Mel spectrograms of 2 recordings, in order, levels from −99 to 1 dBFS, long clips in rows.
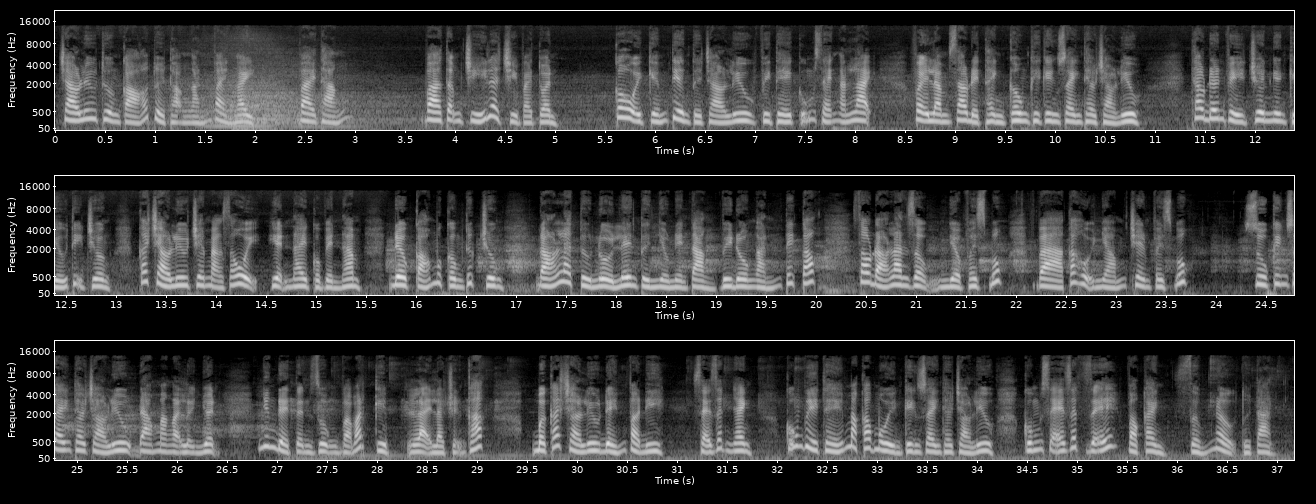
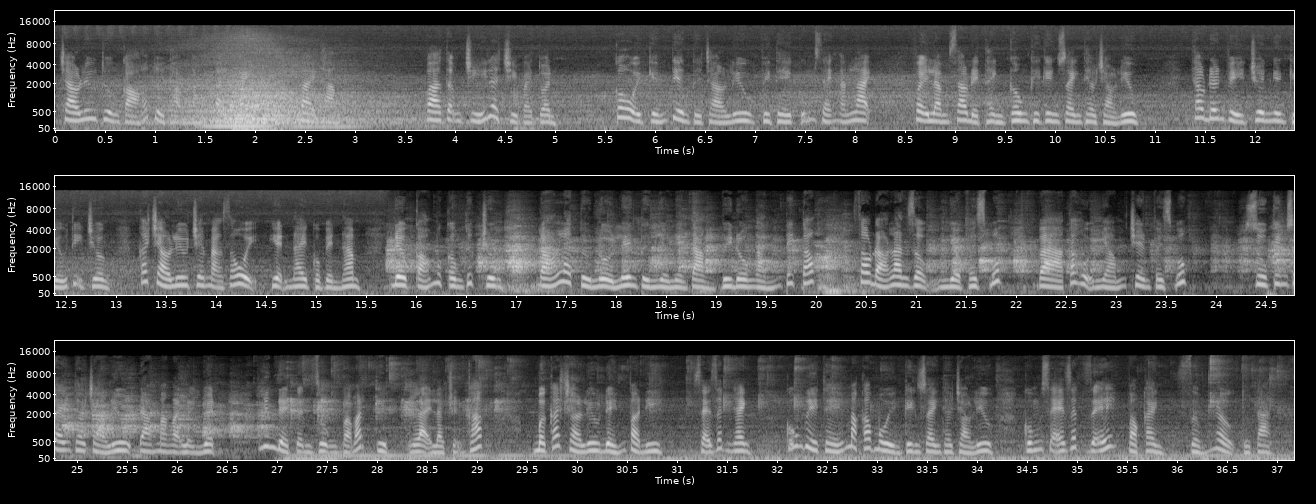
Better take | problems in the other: first | animal sounds; loud; throughout; 3 dB below the speech; faint in the first

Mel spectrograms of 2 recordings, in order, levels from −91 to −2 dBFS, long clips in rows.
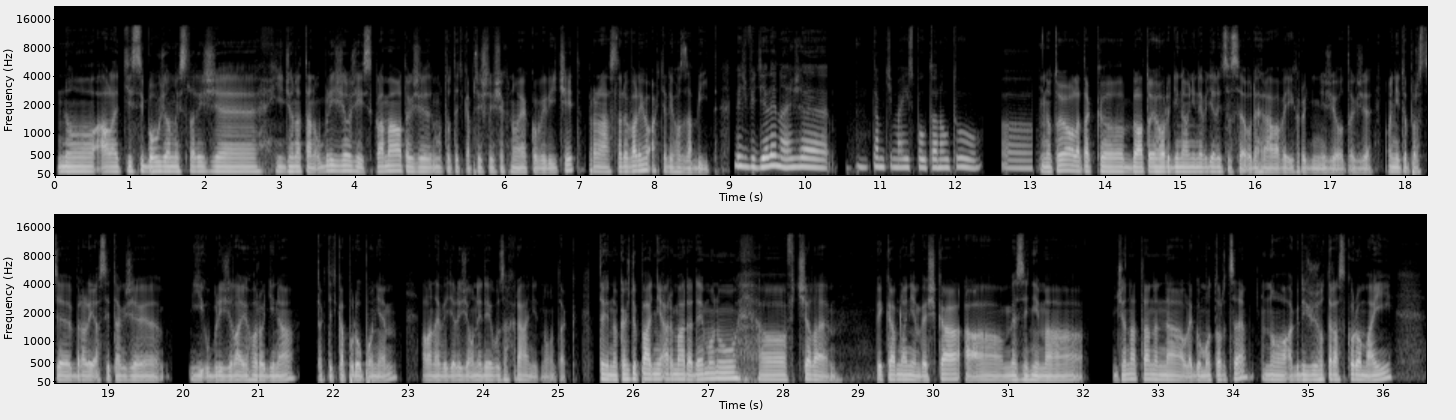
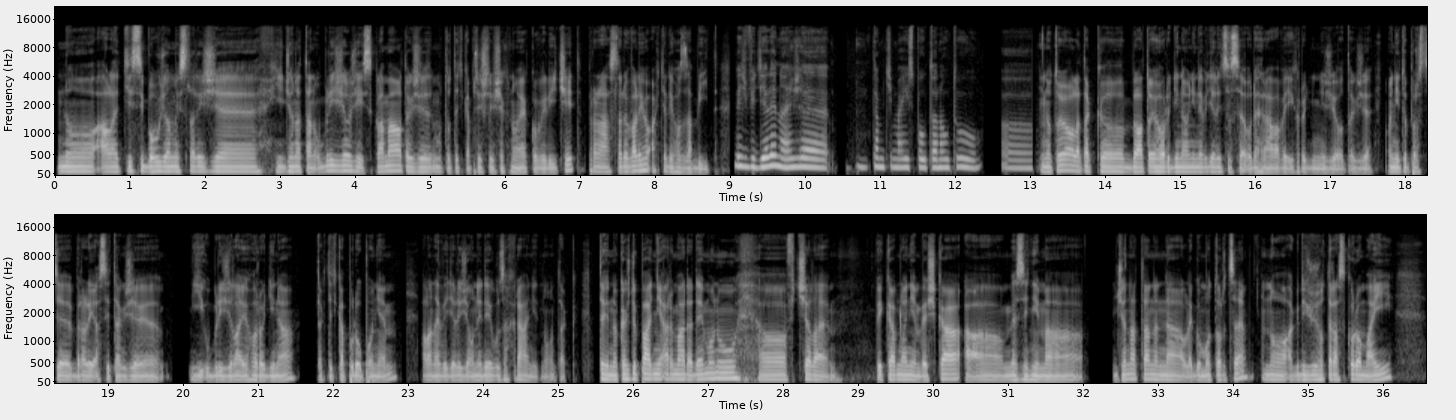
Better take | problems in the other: second | muffled; slightly; fading above 2 kHz

